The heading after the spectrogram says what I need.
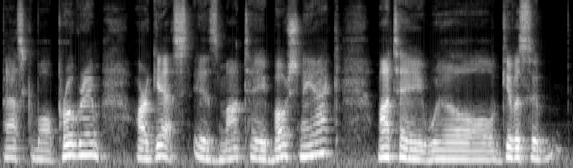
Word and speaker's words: Matej Bosnak: Okay, so the real pronunciation is Matej Bosnak, but I know that for the English speakers it's pretty tough. So anything close to that, I'm gonna take it.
